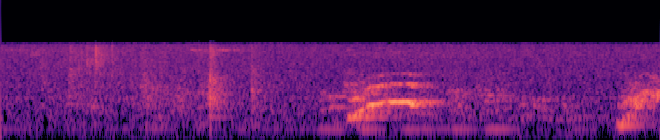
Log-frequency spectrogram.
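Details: Female cat Bujil, first to reach her new home and not very happy, utters a moaning "woo" that climbs and wavers for about a second, with a shorter second moan at the end and indoor hum beneath.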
